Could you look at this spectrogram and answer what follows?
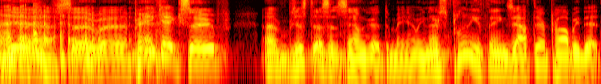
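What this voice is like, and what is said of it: Usual voice. Nothing is said of it.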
